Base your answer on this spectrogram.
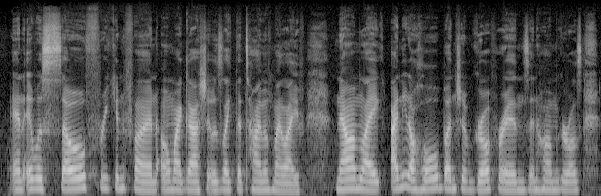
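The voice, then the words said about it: Hoarse, partly lost voice. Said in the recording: “as you can tell, my voice is somewhat gone”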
